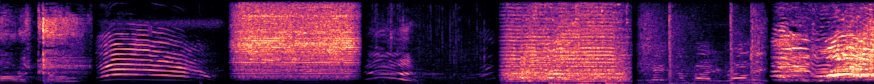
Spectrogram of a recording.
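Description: A run of one-second home-video clips cut hard one after another: people's voices calling out, one long rising-then-falling call about a second in, a steady hiss about two seconds in, and a loud noisy burst with a low rumble about four seconds in.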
